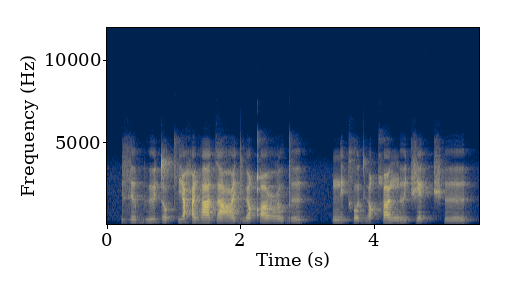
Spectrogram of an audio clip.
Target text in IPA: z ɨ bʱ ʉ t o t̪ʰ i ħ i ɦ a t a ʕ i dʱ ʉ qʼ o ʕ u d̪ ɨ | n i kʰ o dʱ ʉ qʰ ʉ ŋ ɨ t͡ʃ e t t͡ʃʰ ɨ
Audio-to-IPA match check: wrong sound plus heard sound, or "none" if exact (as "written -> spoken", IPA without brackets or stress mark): none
